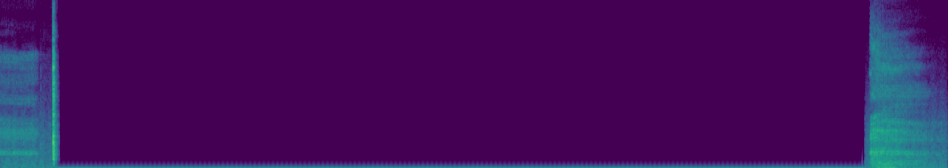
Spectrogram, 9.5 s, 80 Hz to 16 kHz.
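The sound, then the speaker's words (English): A loud, steady low-frequency rumble burst of low-pass interference at about 11 hertz, captured on a handheld large-diaphragm signal transducer to minidisc, drones for about eight seconds, starting and cutting off abruptly, with brief breathy noises just before and after it. “Now, for the first time, I aim to capture the rumble distinctly on my handheld large diaphragm proprietary signal transducer using a burst of low-pass interference.”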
